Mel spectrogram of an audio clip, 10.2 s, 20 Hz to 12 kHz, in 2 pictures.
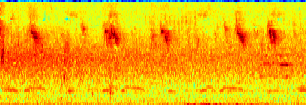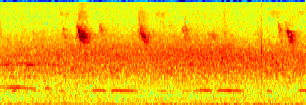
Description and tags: This sound was recorded with an Olympus WS-550M and it's the sound of a bird near the graveyard.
